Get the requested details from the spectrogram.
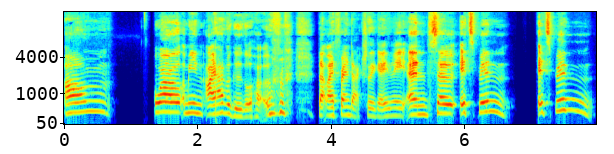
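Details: Stuttering in a 15-year-old girl who has stuttered since age 3.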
